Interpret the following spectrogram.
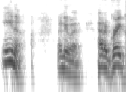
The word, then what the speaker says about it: Ina: my call with ina it's inna but i had to ask her like how to pronounce it because i was you know my ignorant american ass i was like is it aina inna she's like it's ina anyway had a great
